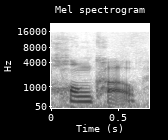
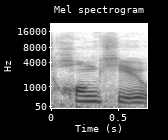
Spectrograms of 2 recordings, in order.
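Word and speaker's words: Hongkou: and bombed out District called Hong KO which is often pronounced Hong Kyu in testimonies in Hong Kong refugees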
